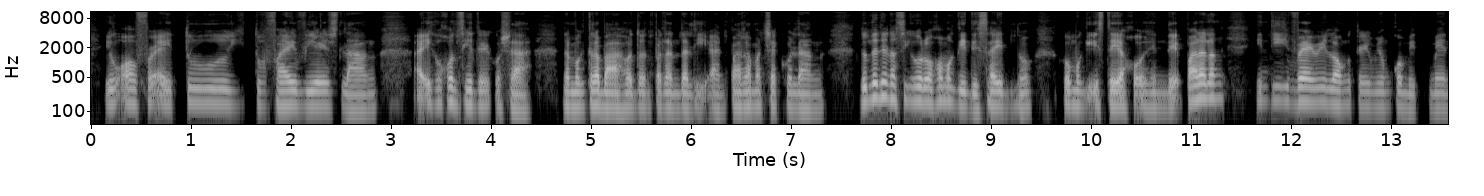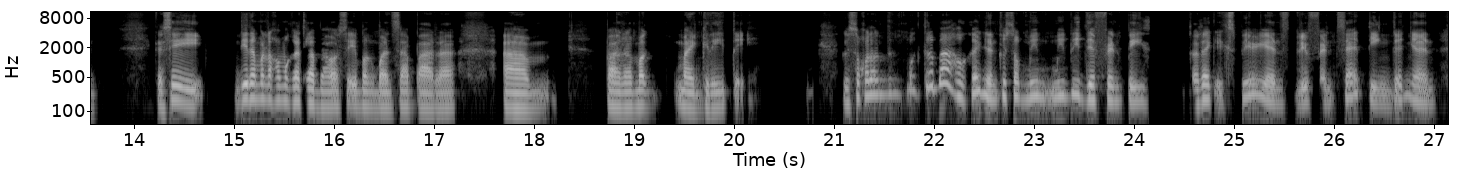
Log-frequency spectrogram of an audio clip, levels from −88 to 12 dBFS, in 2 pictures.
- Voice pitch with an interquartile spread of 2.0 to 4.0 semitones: No, wide, 5.4 semitones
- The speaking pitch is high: No, low, 135 Hz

